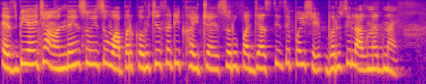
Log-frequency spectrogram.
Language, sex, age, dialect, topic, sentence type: Marathi, female, 18-24, Southern Konkan, banking, statement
